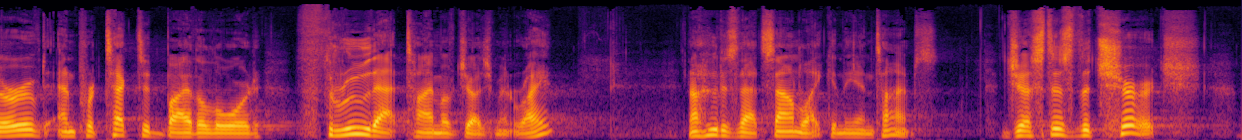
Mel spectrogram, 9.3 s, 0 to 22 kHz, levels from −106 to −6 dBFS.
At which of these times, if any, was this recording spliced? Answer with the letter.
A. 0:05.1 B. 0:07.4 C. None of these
B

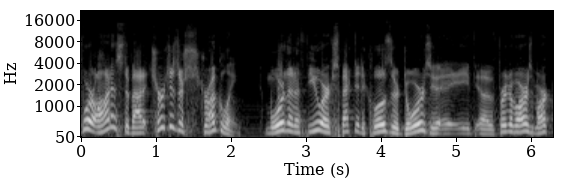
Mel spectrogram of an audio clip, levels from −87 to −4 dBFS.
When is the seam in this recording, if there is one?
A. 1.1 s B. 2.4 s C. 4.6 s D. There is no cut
B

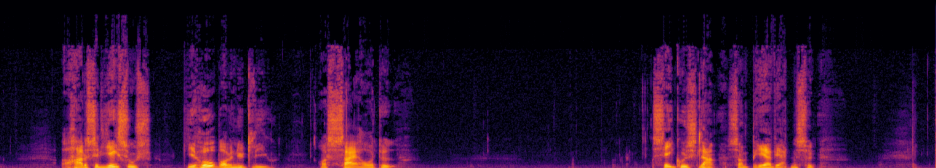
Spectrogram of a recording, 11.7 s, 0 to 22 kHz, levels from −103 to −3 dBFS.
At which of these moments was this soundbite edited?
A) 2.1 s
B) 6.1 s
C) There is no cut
A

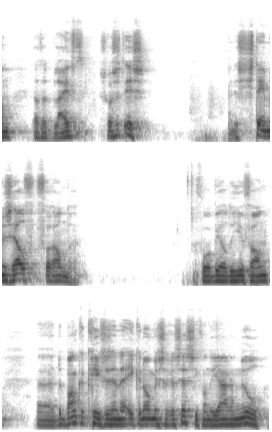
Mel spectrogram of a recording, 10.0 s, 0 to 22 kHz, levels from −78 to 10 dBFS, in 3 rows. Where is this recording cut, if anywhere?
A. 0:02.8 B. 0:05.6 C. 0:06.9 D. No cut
A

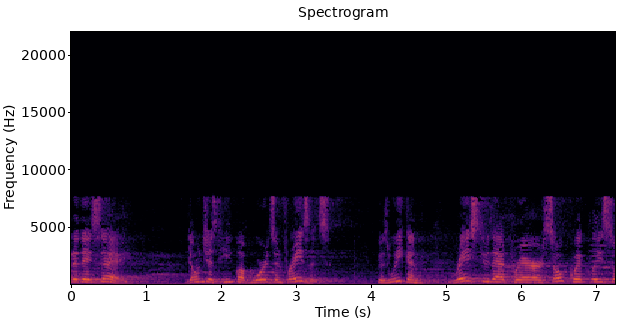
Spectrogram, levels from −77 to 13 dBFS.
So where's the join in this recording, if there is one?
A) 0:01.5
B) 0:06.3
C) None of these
A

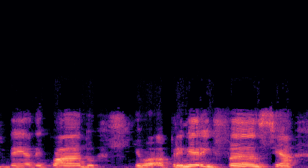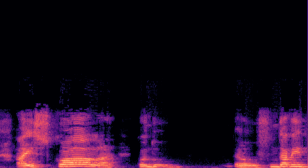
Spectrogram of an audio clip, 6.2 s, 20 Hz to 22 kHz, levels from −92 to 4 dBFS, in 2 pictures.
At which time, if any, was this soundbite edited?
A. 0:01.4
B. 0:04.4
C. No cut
B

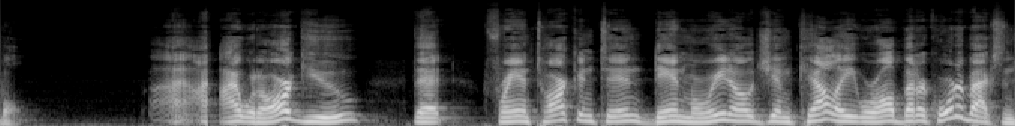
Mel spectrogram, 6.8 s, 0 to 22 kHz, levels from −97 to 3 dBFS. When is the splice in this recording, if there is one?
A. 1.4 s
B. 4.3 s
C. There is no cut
C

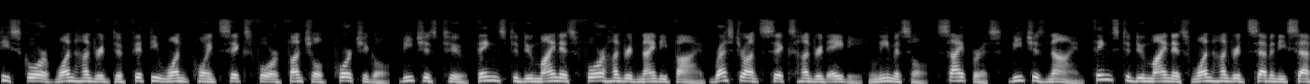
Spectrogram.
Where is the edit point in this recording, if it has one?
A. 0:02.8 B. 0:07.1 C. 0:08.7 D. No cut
C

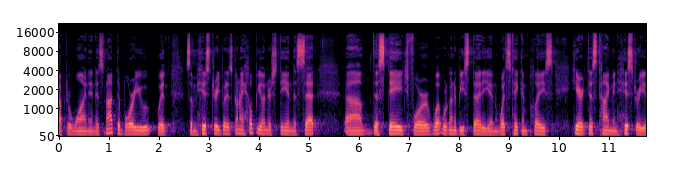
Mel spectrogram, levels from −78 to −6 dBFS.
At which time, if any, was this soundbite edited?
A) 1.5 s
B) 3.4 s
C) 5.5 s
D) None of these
D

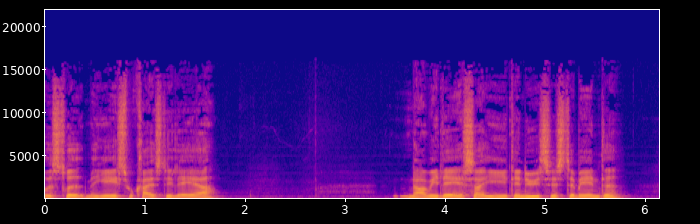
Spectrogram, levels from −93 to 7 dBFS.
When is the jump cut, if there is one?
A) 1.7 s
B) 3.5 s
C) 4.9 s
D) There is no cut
D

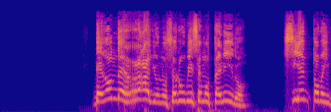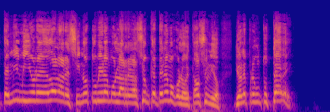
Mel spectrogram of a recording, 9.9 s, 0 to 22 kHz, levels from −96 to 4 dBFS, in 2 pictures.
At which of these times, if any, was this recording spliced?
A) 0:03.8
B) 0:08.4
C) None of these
C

